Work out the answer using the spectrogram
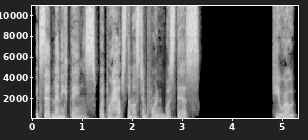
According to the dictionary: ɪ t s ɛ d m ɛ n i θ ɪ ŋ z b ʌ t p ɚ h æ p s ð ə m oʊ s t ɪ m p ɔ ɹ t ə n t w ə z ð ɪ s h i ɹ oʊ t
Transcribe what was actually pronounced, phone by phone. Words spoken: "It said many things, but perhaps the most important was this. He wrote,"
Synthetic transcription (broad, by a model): ɪ t s ɛ d m ɛ n i θ ɪ ŋ z b ʌ t p ɚ h æ p s ð ə m oʊ s t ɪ m p ɔ ɹ t n t w ə z ð ɪ s h i ɹ oʊ t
